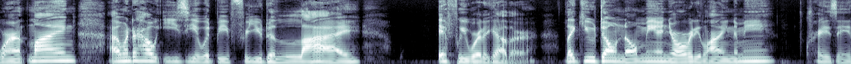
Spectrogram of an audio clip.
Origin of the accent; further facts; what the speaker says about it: New Jersey, United States; moved away; I told him I was from New Jersey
